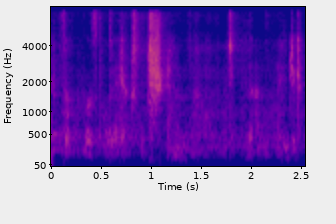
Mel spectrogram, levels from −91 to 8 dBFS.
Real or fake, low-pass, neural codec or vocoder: fake; 7.2 kHz; codec, 16 kHz, 0.5 kbps, FunCodec, trained on LibriTTS, 25 frames a second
